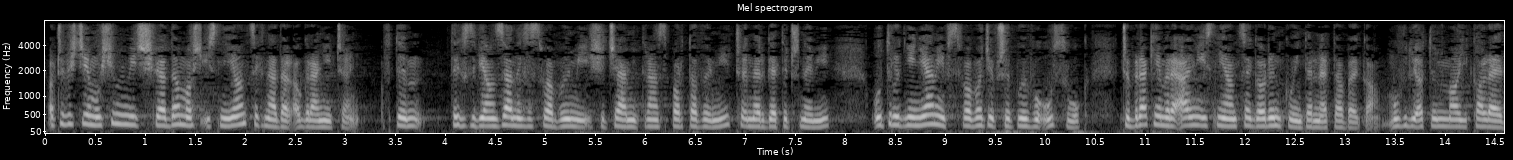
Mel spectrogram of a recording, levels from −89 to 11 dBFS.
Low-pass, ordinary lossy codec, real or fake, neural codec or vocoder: 7.2 kHz; none; real; none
